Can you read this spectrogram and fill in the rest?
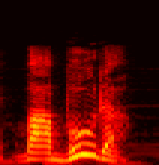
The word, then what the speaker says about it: Barbuda: Okay, the other island is the one Barbuda, B-A-R-B-U-D-A. You hear some say Barbuda. That is not the pronunciation of the name. It is Barbuda. We've got the island of Anguilla, A-N-G-U-I-L-L-A, and you hear Anguilla.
